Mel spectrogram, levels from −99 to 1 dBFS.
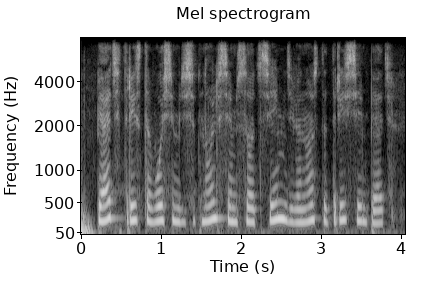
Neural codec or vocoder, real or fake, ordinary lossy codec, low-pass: codec, 16 kHz, 16 kbps, FunCodec, trained on Chinese and English, 50 frames a second; fake; Opus, 64 kbps; 7.2 kHz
